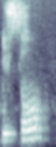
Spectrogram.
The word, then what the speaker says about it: pisau: And then your AU sound will be the O sound. So things like pisau will become piso, kalau will become kalau.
